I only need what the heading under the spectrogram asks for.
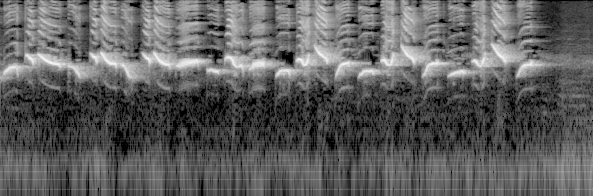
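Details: Fighting-style Chinese hwamei (họa mi chiến) in steady song: a fast run of clear, looping whistled notes, rising then falling, roughly one and a half per second, ending abruptly in near silence.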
